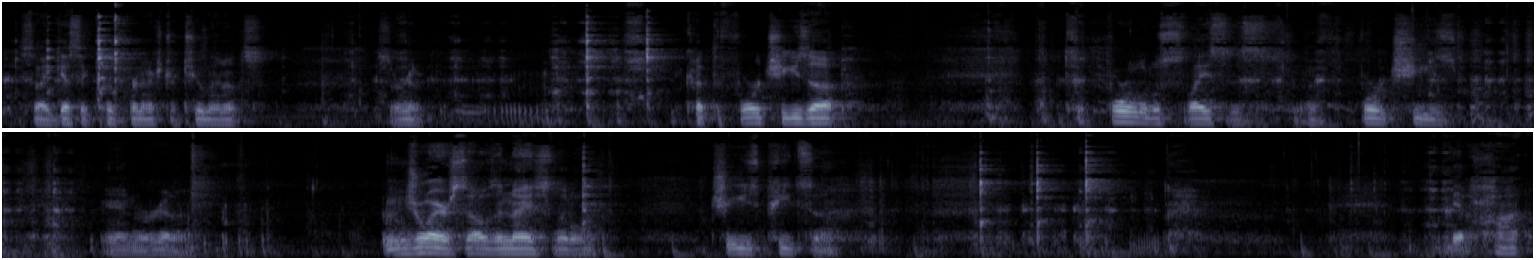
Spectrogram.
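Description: A knife scrapes and taps on a plate.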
